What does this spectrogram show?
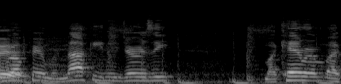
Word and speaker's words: Moonachie: Did I pronounce it right? Yes, Moonachie? you did. Yes, all right. you did. We're up here in Moonachie, New Jersey.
